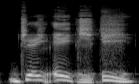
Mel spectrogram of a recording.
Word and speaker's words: Jhett: But it's spelled Jhett.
